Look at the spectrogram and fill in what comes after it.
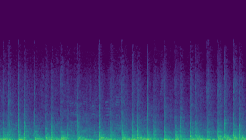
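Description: Hand drum played by hand in a fast, driving rhythm of sharp slaps and ringing bass tones, stopping abruptly at the end.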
